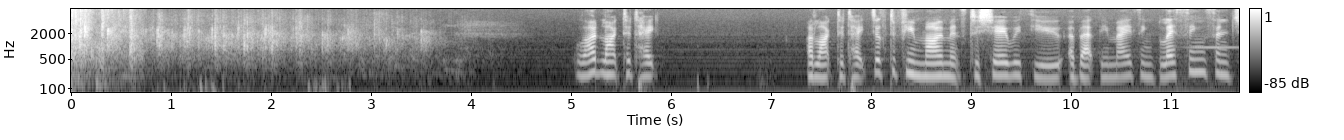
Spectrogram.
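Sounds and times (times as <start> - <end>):
audience applause: 0.0 - 3.8
speech: 5.1 - 6.0, 7.4 - 11.6.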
